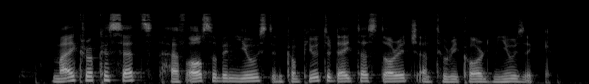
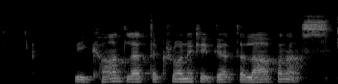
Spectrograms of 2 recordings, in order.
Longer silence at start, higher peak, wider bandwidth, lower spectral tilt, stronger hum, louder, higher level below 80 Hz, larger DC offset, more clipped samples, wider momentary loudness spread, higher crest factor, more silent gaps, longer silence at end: first, 0.55 s vs 0.3 s; first, -14 dBFS vs -20 dBFS; second, 11.5 kHz vs 14.5 kHz; first, -5 dB/octave vs -3 dB/octave; neither; first, -33 LUFS vs -38 LUFS; first, -66 dBFS vs -80 dBFS; neither; neither; about the same, 8 LU vs 8 LU; about the same, 18 dB vs 18 dB; second, none vs 0.59-0.74 s; first, 0.4 s vs 0.05 s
